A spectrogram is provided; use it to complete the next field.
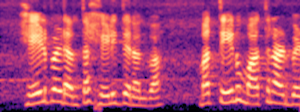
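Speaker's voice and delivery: ordinary delivery, nothing marked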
